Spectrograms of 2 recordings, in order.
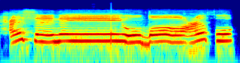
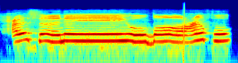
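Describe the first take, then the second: No difference in how they are said.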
